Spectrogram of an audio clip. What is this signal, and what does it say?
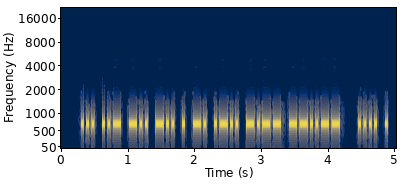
Morse code, heard as a keyed tone, about 30 wpm, 700 Hz. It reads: SUDDENLY, HE
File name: Pinocchio / Pinocchio ch5 30 30 ik1hge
